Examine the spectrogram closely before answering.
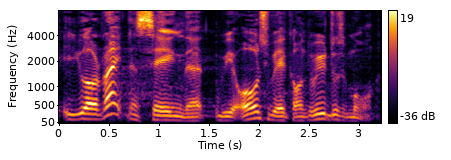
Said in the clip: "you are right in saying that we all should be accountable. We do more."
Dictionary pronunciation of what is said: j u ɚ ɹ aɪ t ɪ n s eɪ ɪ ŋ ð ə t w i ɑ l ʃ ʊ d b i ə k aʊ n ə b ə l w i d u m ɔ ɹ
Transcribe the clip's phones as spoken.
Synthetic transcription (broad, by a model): j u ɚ ɹ aɪ t ɪ n s eɪ ɪ ŋ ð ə t w i ɑ l s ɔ b i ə k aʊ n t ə w i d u m ɔ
